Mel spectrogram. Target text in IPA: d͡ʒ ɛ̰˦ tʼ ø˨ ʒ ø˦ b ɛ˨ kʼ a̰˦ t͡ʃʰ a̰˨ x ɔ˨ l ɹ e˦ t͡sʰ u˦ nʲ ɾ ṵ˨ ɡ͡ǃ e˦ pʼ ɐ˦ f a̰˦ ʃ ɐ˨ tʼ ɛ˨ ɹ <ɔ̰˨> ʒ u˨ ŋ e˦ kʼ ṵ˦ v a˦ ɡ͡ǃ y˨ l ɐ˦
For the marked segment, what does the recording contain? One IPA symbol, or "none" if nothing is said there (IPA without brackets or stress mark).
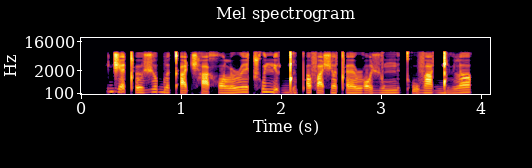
ɔ̰˨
